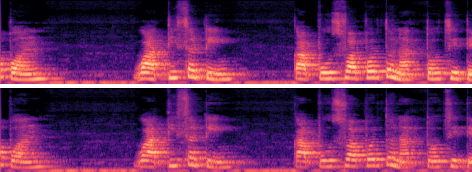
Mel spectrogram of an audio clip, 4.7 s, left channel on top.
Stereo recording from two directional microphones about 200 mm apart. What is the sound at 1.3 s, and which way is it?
A woman's voice, 15° left (ahead or behind).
